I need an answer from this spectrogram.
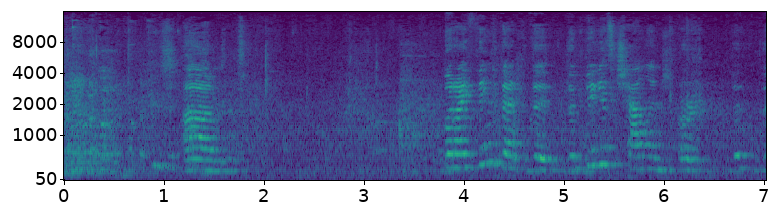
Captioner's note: laugh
